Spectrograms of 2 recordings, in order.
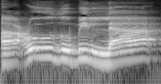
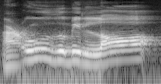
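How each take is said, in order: First: The L in billah is light and thin. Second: The L in billah is heavy and dark. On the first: The speaker calls it right. "সহিহ" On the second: The speaker calls it wrong. "ভুল"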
